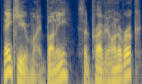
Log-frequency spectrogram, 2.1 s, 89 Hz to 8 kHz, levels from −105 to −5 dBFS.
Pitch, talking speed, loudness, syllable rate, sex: 105 Hz, 195 wpm, -20 LUFS, 6.2 syllables/s, male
